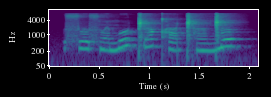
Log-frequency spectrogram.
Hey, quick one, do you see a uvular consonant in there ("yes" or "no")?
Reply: yes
